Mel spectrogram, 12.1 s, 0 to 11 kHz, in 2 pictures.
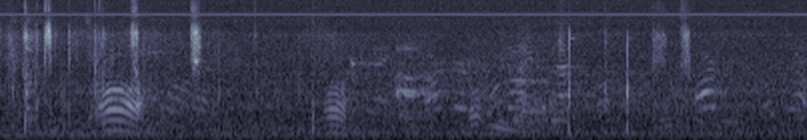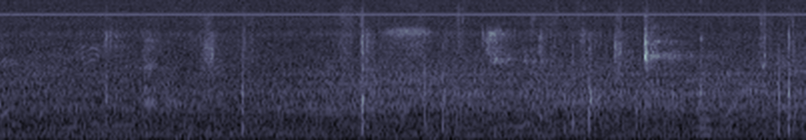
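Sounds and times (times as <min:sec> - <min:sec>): tennis ball knocks: 0:08.7 - 0:12.0.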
